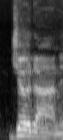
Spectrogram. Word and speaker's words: Jordan: of the team and every thought was so funny because jodan is joke and that's how they pronounce Jordan okay so Jordan well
